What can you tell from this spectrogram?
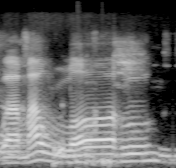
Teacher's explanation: Wa maullahu. Nah, ini mim fathah alif dibaca pendek karena langsung masuk ke huruf berikutnya yaitu Allah. Ya, ada ditandai dengan ada tasdid.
